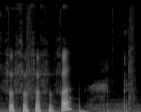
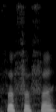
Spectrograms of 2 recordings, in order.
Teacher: when I say f, it's my teeth touching my lips. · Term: F sound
